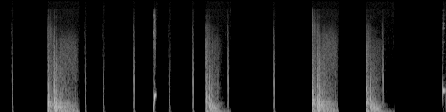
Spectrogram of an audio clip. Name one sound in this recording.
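Items drop into a shipping bin with thuds.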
